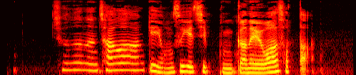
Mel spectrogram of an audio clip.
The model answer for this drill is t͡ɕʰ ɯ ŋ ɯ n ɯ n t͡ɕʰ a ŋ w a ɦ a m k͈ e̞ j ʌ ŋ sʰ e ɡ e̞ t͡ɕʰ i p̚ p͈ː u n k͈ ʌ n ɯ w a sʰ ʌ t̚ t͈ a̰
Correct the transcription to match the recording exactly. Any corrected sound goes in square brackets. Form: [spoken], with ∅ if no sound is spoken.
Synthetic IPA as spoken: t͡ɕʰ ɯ [n] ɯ n ɯ n t͡ɕʰ a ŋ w a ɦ a m k͈ e̞ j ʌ ŋ sʰ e ɡ e̞ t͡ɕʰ i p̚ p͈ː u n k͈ [a] n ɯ w a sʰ ʌ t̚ t͈ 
